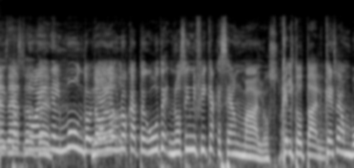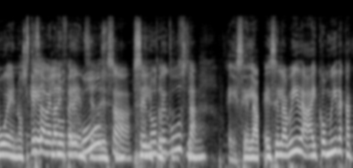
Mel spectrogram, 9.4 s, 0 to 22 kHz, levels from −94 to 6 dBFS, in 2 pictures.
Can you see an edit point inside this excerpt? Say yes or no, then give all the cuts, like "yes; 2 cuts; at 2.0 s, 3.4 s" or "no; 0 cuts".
yes; 5 cuts; at 1.9 s, 4.4 s, 5.1 s, 7.7 s, 8.2 s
